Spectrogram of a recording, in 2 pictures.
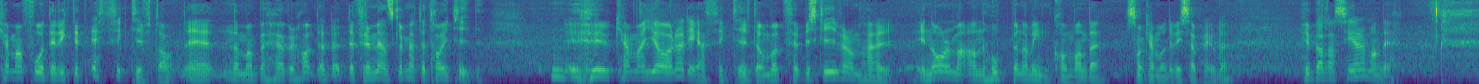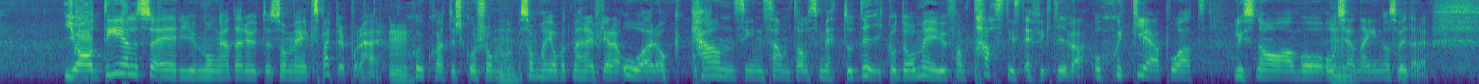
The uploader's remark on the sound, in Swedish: Live-samtal direkt från E-hälsa + MTVe mässan.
